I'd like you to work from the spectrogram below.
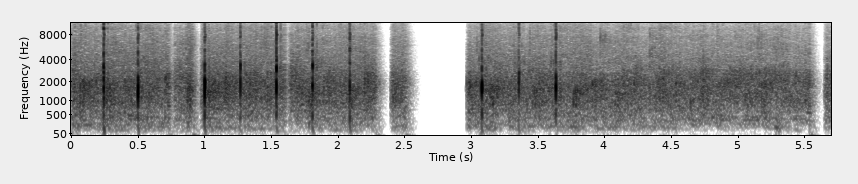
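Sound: audience applause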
